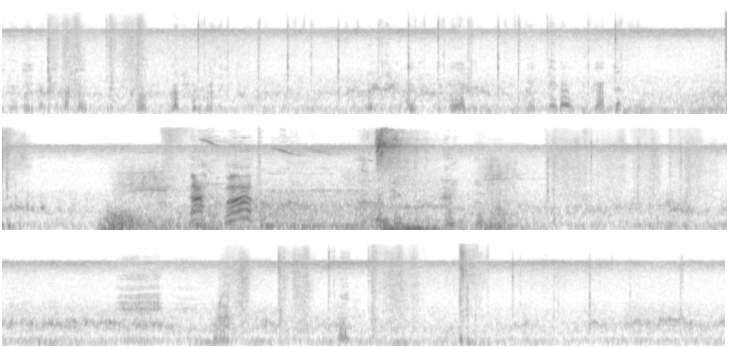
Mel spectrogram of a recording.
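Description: Bare feet pad across dry dirt.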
